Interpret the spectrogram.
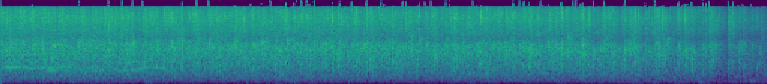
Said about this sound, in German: Und jetzt holen wir das Publikum auch dazu. Jetzt dürfen sie alle klatschen für den Chor der Volksschule Ilz.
